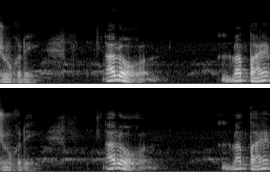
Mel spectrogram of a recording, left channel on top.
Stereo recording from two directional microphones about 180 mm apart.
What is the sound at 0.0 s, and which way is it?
Speech, 20° left (ahead or behind).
